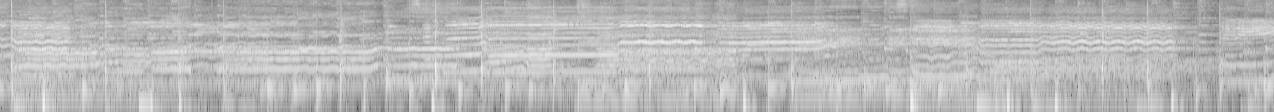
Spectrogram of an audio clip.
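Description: A Javanese sinden (female singer) sings through a microphone, her held notes wavering in a wide vibrato, over live band accompaniment with steady hand-drum strokes.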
